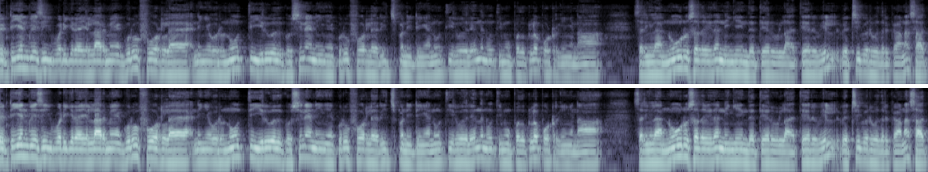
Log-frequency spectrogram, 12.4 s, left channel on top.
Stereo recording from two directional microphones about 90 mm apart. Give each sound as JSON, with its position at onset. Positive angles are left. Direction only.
{"t": 0.0, "sound": "speech", "side_deg": -25}
{"t": 3.3, "sound": "speech", "side_deg": -35}
{"t": 6.0, "sound": "speech", "side_deg": -45}
{"t": 7.7, "sound": "speech", "side_deg": -25}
